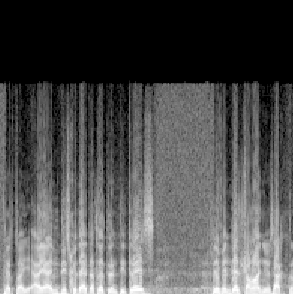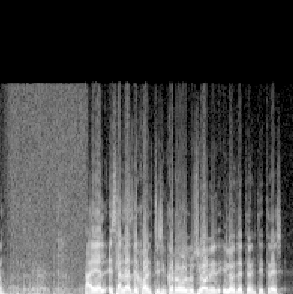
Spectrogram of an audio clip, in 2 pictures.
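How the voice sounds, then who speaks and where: A man's voice: sits high, fast talker. A man teaching an astronomy course, running through quiz questions in a classroom with jokes, asides and stammered restarts. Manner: joking, digressive, with stammered restarts.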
